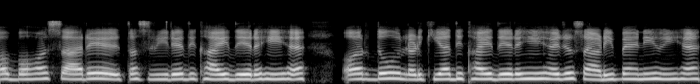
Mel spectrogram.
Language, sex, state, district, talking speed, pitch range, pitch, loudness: Hindi, female, Chhattisgarh, Raipur, 170 wpm, 240-255 Hz, 245 Hz, -13 LUFS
